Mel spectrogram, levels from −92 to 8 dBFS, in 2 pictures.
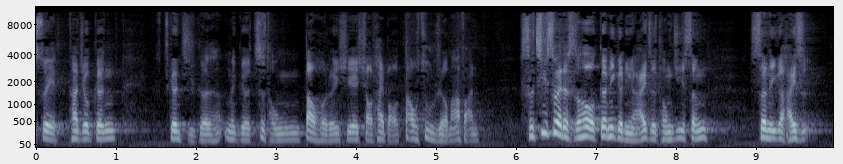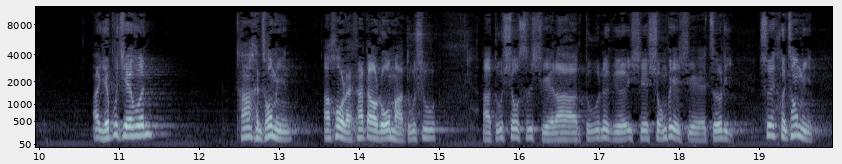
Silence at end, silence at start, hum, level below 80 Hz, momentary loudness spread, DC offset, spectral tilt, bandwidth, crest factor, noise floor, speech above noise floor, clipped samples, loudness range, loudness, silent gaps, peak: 0.2 s; 0 s; none; -68 dBFS; 14 LU; under 0.1%; -5 dB/octave; 11 kHz; 20 dB; -67 dBFS; 40 dB; under 0.1%; 6 LU; -28 LUFS; none; -8 dBFS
